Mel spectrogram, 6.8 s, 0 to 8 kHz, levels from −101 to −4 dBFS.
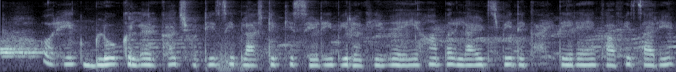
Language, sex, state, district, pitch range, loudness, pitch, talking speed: Hindi, female, Uttar Pradesh, Varanasi, 205-225 Hz, -32 LUFS, 215 Hz, 210 wpm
